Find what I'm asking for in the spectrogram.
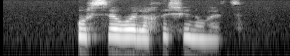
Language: Kabyle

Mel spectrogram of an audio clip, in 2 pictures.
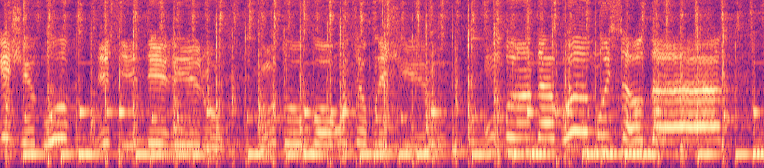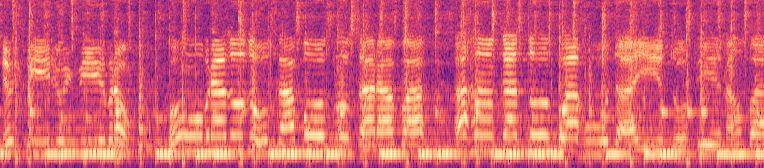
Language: Portuguese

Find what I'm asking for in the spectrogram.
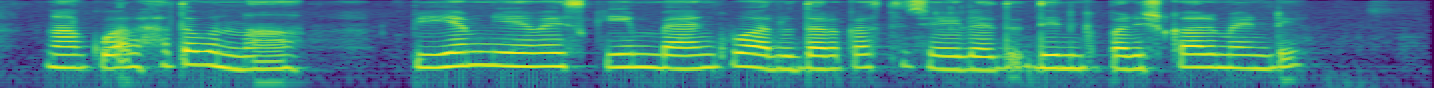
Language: Telugu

